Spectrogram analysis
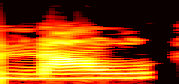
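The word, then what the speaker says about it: now: जैसे इसको हम लोग कहते हैं नाउ, इसको कहते हैं वाउ, इसको कहते हैं हाउ, इसको कहते हैं अलाउ।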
